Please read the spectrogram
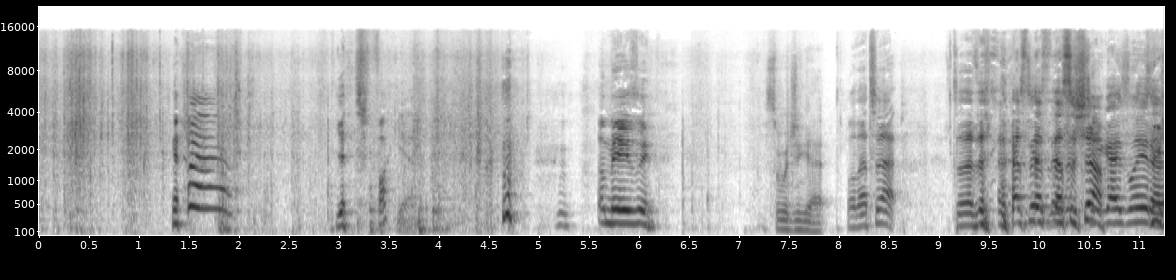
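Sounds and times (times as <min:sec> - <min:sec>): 
wrapping paper crinkling as a gift in a small box is unwrapped: 0:00.0 - 0:04.8
speech: 0:01.3 - 0:02.1, 0:03.0 - 0:06.3, 0:07.3 - 0:11.2
person exclaiming: 0:01.4 - 0:02.1
laughter: 0:09.3 - 0:10.6.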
